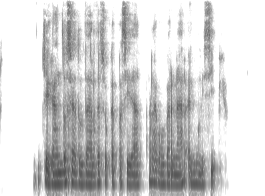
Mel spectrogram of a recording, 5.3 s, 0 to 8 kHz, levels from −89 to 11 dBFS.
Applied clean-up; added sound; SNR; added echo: neural mask model Resemble Enhance denoiser.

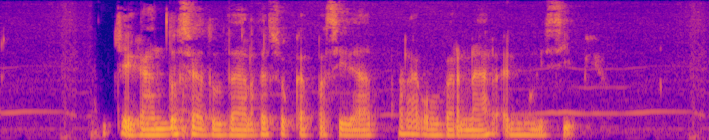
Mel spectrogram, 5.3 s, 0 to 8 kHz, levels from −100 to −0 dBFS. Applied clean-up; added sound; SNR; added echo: none; Car; 19 dB; none.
